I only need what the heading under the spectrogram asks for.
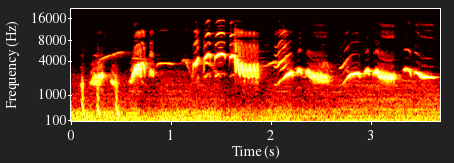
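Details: Large, blue-eyed Chinese hwamei kept as a tame cage bird. It mixes a few sharp downward flicks, a harsh burst and varied whistles into a wavering, warbled phrase.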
